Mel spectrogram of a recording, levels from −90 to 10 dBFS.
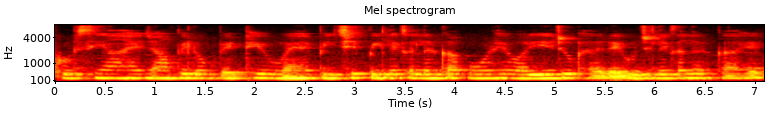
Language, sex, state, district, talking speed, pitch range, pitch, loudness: Hindi, female, Jharkhand, Jamtara, 195 wpm, 205-215 Hz, 210 Hz, -15 LUFS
